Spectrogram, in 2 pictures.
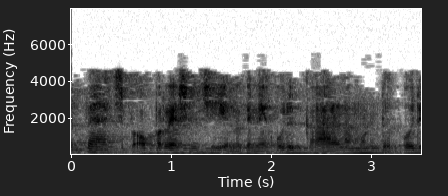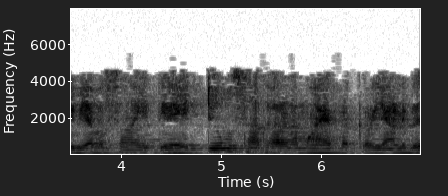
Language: Malayalam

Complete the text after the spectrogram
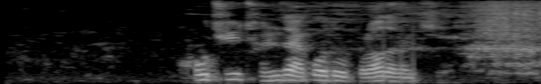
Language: Chinese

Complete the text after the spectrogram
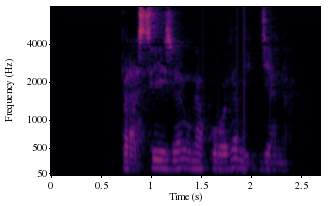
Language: Catalan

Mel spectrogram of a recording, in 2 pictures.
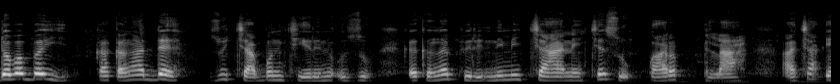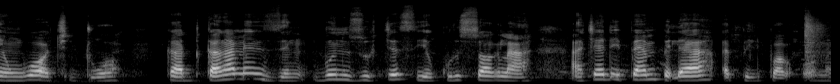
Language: Southern Dagaare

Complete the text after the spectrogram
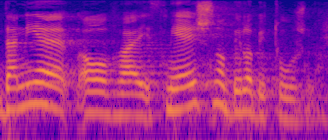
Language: Croatian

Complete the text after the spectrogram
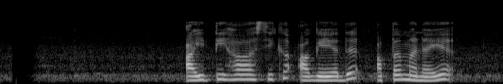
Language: Sinhala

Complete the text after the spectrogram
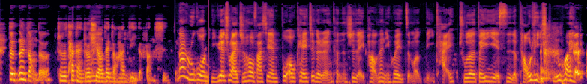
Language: Chinese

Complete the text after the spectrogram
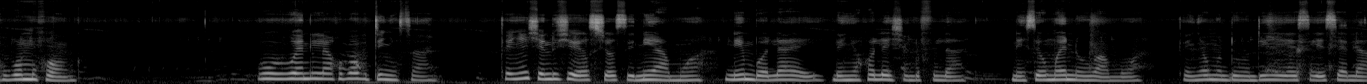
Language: Wanga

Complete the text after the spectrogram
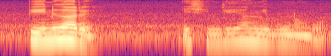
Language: Bodo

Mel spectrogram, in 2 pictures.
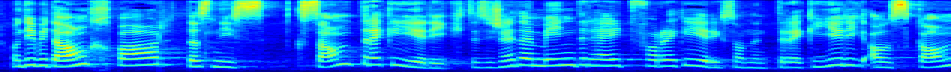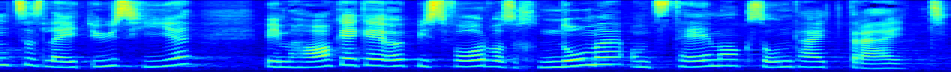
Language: Swiss German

